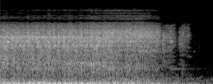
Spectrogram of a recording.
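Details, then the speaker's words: 1984 Chevy K20 3/4-ton with newly fitted Edelbrock 1406 carburetor: engine runs rough and loud about 1.5 seconds, then dies abruptly; fuel starvation stall, temporary rubber fuel line from the pump wasn't in the tank. "well I found the problem during troubleshooting this truck I thought I might have a clogged fuel system so I ran a temporary rubber line from the pump to here and well I didn't have the hose in the tank so let's give that a shot"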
